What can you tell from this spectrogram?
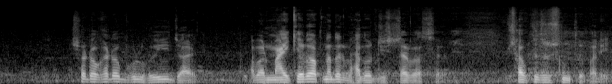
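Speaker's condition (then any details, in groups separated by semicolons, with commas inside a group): No condition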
